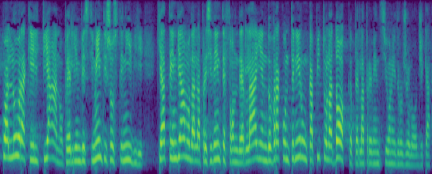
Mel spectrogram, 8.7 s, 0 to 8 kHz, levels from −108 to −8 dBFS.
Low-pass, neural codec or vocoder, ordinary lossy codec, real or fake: none; none; none; real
